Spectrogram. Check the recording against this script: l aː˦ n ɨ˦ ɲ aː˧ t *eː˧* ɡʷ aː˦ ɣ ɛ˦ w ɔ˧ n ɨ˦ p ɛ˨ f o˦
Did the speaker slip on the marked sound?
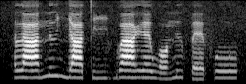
yes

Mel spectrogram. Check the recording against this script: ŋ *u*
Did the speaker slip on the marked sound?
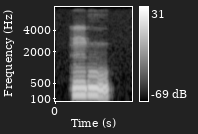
no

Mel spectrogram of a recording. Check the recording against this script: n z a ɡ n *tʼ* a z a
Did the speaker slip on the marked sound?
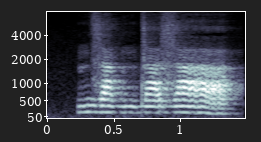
yes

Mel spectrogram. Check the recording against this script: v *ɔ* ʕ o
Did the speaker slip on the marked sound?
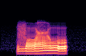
no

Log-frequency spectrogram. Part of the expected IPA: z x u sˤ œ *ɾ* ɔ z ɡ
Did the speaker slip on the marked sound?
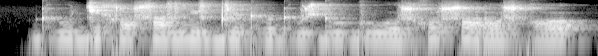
no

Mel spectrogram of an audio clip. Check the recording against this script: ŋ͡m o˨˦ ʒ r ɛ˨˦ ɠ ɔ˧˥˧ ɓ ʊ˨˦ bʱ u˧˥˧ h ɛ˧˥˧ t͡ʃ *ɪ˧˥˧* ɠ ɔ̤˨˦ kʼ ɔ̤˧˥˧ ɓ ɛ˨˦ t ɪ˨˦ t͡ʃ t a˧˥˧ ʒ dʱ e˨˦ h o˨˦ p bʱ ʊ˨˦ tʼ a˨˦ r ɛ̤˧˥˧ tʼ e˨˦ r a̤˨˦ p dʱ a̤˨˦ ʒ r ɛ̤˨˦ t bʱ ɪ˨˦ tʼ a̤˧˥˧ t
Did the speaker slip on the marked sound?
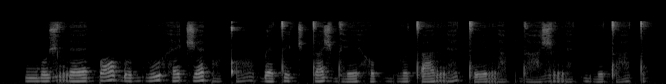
yes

